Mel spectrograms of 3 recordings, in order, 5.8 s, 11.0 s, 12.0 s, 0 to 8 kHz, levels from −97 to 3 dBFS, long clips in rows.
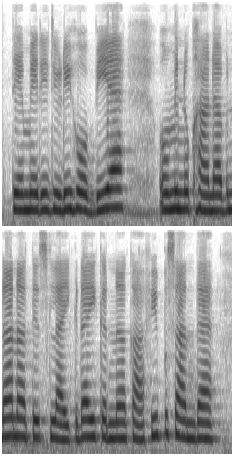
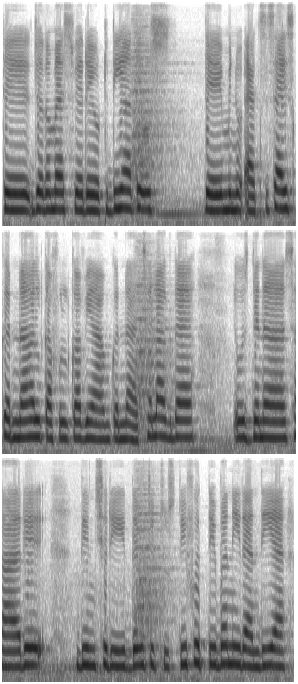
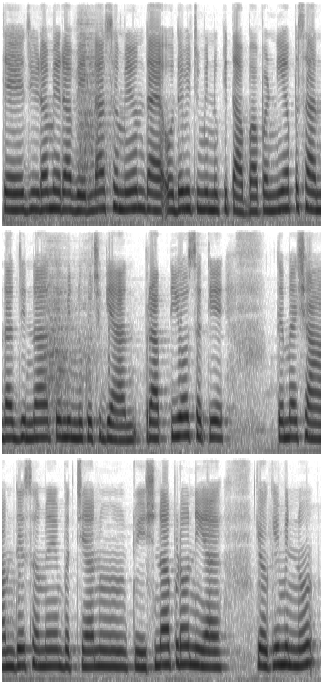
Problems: constant background noise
